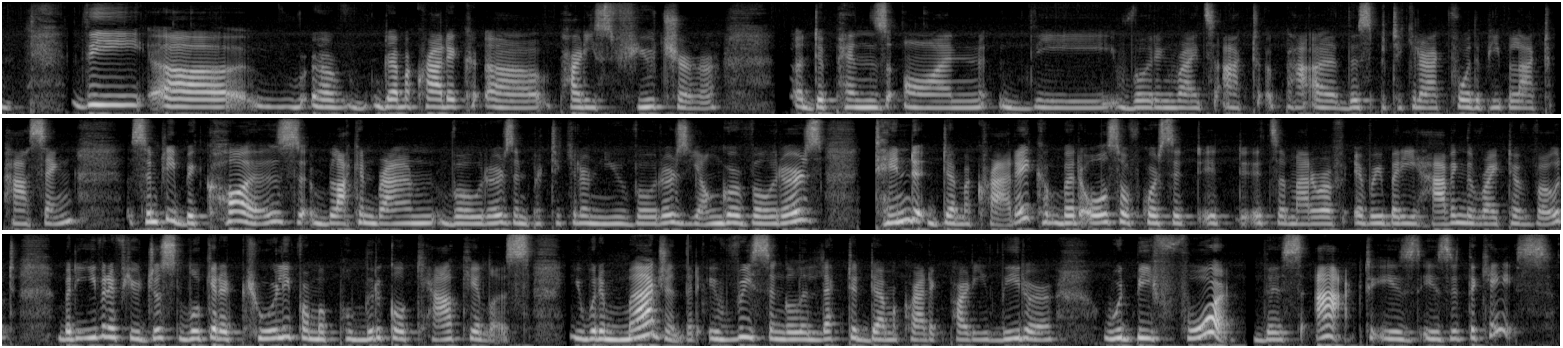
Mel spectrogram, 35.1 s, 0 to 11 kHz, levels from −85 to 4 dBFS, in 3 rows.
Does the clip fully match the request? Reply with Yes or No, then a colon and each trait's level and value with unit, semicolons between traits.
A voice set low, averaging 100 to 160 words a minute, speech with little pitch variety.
No: high, 215 Hz; average, 150 wpm; narrow, 2.3 semitones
